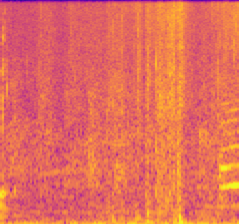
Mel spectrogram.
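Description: Low background noise with a few faint, short knocks in the second half.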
